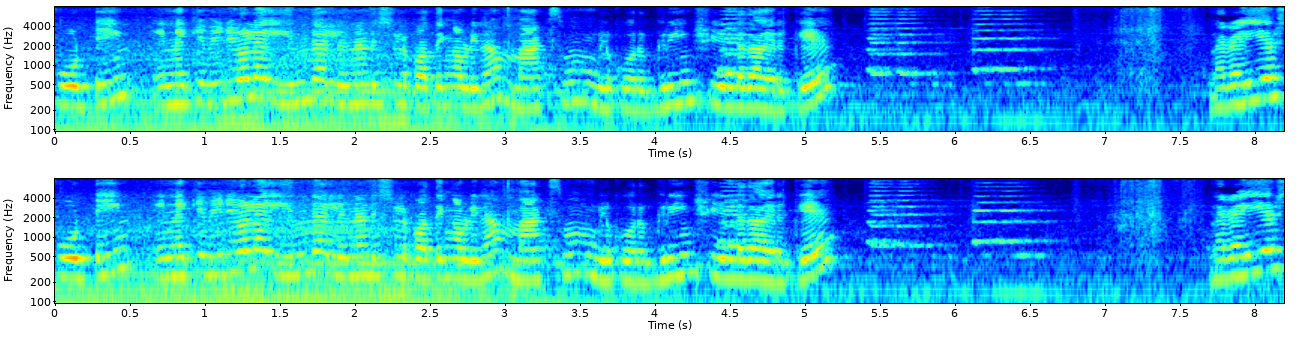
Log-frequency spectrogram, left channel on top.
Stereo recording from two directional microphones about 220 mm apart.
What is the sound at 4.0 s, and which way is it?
A woman's voice, 15° right (ahead or behind).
